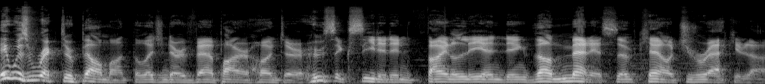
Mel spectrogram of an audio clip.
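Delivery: grand, dramatic, very theatrical storybook reading voice. Reading the game's dialogue intro aloud in a very theatrical voice. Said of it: "in a very theatrical voice".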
